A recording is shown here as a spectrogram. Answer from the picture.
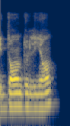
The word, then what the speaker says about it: dent de lion: If you pronounce it in a French way, it would be dent de lion.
